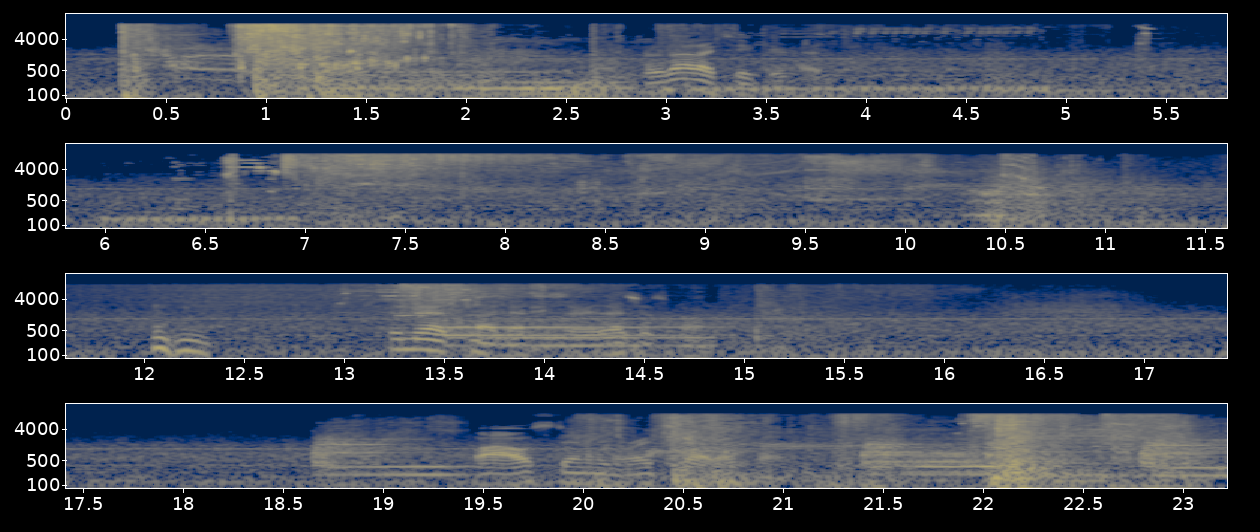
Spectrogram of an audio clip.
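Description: Heavy metal blows clang sharply.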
